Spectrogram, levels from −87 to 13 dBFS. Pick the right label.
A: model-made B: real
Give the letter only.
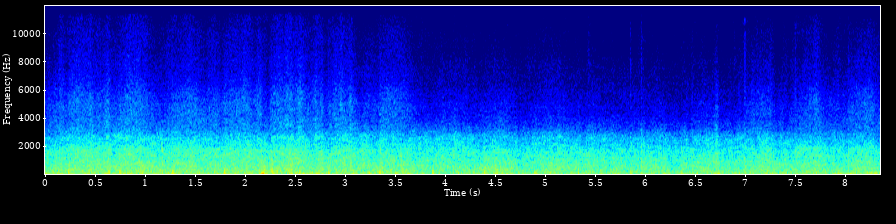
A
